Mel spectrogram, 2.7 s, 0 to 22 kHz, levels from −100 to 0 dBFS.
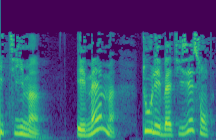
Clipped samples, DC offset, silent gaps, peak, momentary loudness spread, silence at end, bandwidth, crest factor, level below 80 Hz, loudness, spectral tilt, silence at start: under 0.1%; under 0.1%; none; 0 dBFS; 10 LU; 0.1 s; 8.8 kHz; 18 dB; -56 dBFS; -18 LUFS; -4 dB/octave; 0 s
